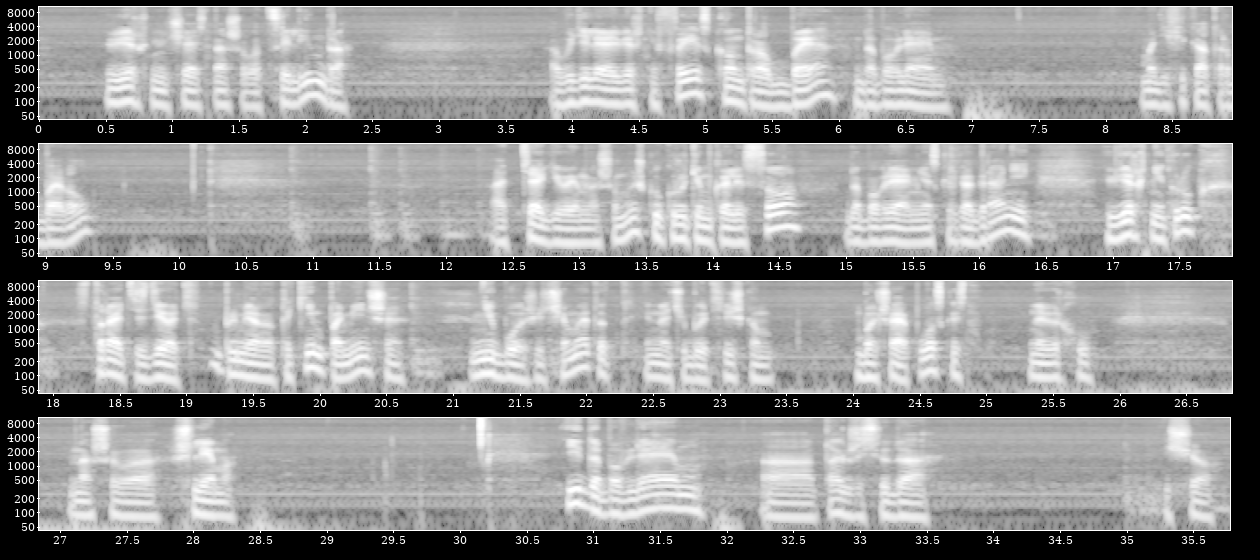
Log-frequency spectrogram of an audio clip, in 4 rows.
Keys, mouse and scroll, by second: 0.8-2.7 drag, 3.4 click, 5.0-6.3 drag, 10.9 ctrl+b, 16.0-17.0 scroll up 2, 20.5-22.1 scroll up 1, 30.5 click, 32.5 click, 35.4 ctrl+r.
